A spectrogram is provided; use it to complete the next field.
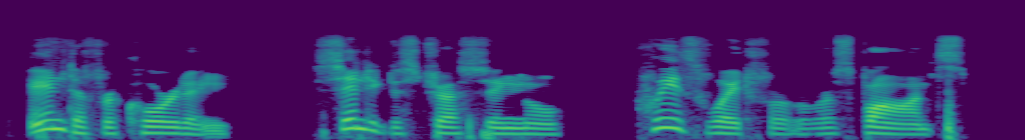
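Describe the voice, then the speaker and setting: A man puts on a robotic character voice at a medium pitch. He speaks at a moderate pace. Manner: flat, automated announcement.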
